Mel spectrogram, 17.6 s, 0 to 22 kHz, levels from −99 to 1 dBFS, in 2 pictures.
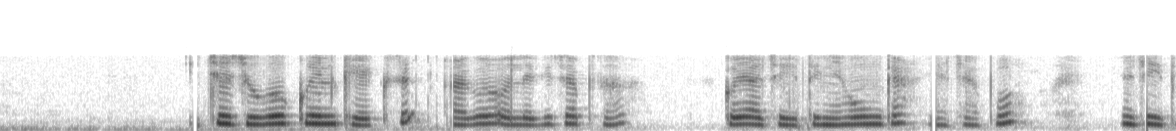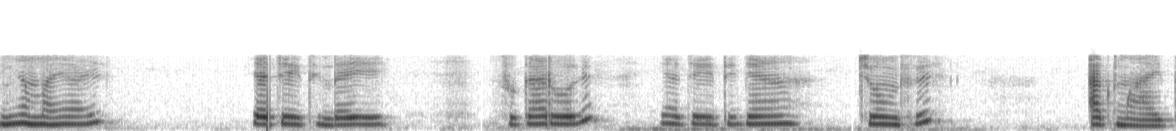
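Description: Overlap-add ripple runs through the whole clip. The frames were rejoined with an overlap that does not sum to a steady gain. So the level swells and dips by about 6 dB, around 40 times a second. It sounds like a rough flutter over the speech.

Packet loss filled with silence follows, at 1.44 to 1.48 s, 3.38 to 3.40 s, 6.98 to 7.02 s, 8.58 s, 10.82 to 10.84 s, 12.44 s and 15.20 s. Each time, chunks of audio vanish and hard silence replaces them. The longer gaps last 40 ms, which fits two lost 20 ms packets. Each hole has sharp edges. Throughout, the telephone-band G.711 coding cuts off everything above 4 kHz.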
